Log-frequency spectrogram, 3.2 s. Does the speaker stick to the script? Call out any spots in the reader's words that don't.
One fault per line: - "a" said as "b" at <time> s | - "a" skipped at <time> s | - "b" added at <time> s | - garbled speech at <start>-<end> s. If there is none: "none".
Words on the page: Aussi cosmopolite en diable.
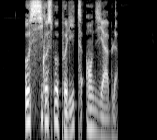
none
